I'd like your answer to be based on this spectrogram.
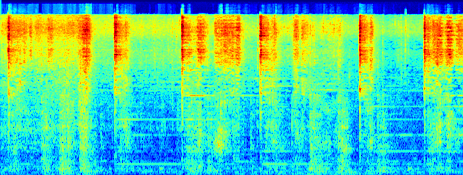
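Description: Tomato puree going into spices frying in a pan for an egg and cauliflower curry, heard as a sizzle with repeated clinks and scrapes of a utensil against the pan.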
